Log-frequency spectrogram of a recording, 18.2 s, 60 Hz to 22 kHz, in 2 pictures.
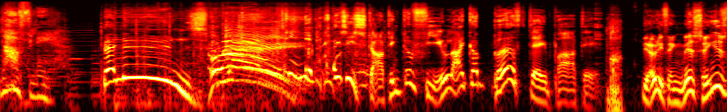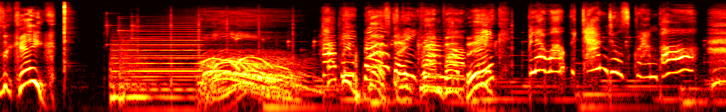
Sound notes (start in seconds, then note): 10.3 click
